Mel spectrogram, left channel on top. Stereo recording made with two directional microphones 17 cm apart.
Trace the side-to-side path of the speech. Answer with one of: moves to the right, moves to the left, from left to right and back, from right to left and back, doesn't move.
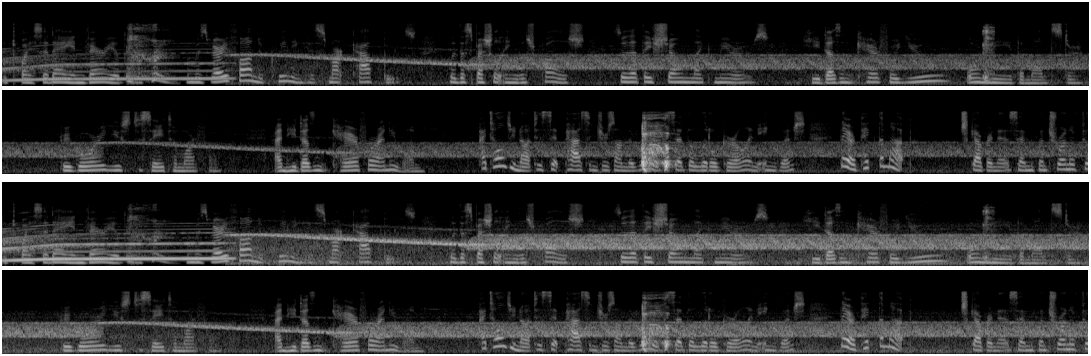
doesn't move.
